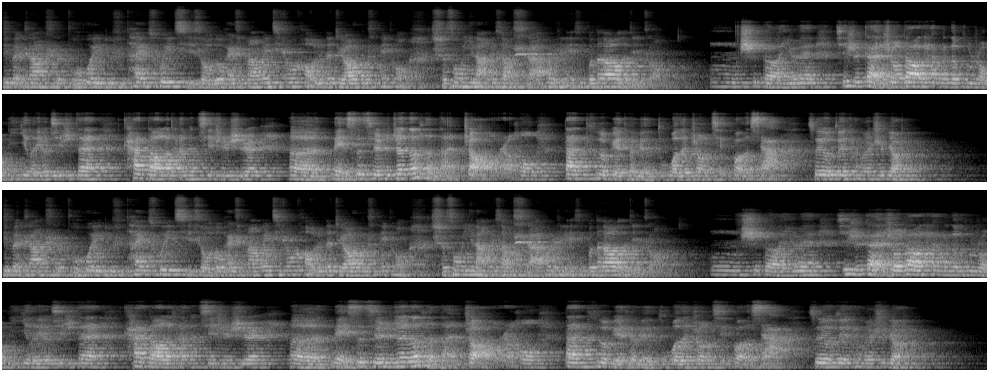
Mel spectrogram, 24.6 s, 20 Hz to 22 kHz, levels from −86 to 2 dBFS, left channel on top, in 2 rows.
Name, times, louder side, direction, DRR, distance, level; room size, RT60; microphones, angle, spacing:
voice 1, 0.0-8.2, left 1 dB, 5° right, -4 dB, 0.6 m, -27 dB
voice 2, 8.8-23.6, left 1 dB, 85° left, -1 dB, 0.7 m, -25 dB
4.1 x 2.7 x 3.2 m, 1.6 s
head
